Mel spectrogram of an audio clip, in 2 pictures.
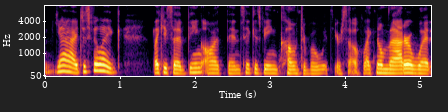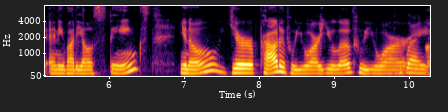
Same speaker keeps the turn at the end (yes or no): yes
